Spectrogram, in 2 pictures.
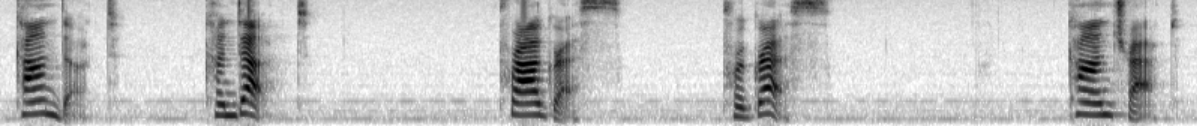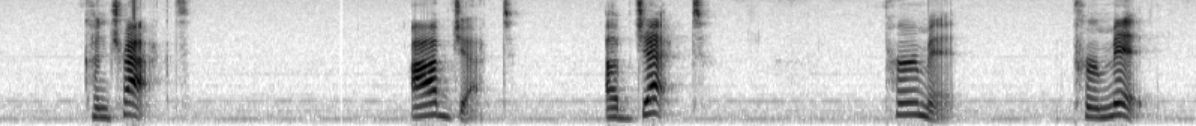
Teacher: we stress the first syllable in the nouns and the second syllable in the verbs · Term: different word stress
